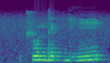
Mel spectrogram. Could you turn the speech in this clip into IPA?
t͡ʃ u n d e k ɡʱ i

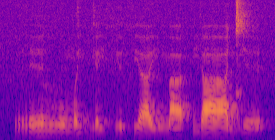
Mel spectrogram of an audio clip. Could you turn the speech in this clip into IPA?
r ɪː lː u m ə j bʲ a j fʲ ɔ fʲ aː j m a | j aː d͡ʑ ɪː

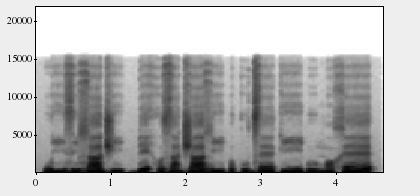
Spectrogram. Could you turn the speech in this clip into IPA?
w iː z i ɮ a d͡ʒ i | ɡ͡b e h ʊ z a d͡ʒ a ɮ iː ʔ ʊ k u d͡z ɛː k iː ʔ uː ŋ ɔ x ɛː

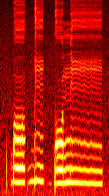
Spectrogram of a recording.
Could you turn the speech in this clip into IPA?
ɓ ɤː ɡ͡b i ɡ͡b o n iː

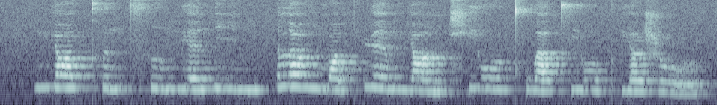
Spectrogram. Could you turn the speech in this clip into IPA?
m j ɑ˦ ʊ̯ kʰ ə˨˦ n t͡sʰ ɹ̩˨˦ n̪ j ɛ˨˦ n i˥˨ n | l ɑ˥˨ ŋ m ɑ˩ ʊ̯ pʰ ɥ ɛ˥˨ m j ɑ̰˨˩ ŋ t͡ɕʰ j o˥˨ ʊ̯ t̪ʰ w ä˨˦ t̪ʰ j o˥˨ ʊ̯ pʰ j ä˦ ʂ o̰˨˩ ʊ̯

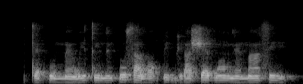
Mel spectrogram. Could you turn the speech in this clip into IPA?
t ɛ˨ k͡p u˨ m ɛ̃˨ w i˨˦ t ĩ˧ ɡ ɛ̃˧ k͡p u˦ s a˦˨ w ɔ˨˦ k͡p i˦˨ b i˨ ɾ a˨˦ ʃ ɛ˦ b ɔ̃˦ ɡ ɛ̃˧ m ã˦ s i˦˨

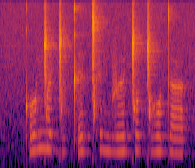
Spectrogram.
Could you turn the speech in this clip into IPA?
kʼ ʊ ŋ͡ǀ ø ɡ͡ǀ ʏ kʼ ɪ ǀʰ ɪ ŋ v ø ǀ ʊ ɡ͡ǀ o t œ

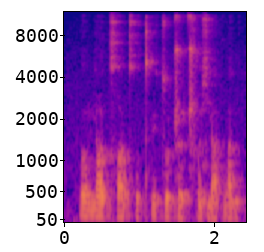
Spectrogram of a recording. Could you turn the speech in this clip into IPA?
ɤ˥˨ m j ɑ˥˨ ʊ̯ kʰ ɑ˨˦ ʊ̯ kʰ u˨˦ t̪ʰ y˨˦ t͡s u˦ ʈ͡ʂ ɻ̩˨˦ ʈ͡ʂʰ ɤ˥˨ ɕ j ä˨˦ k w a˥˨ n

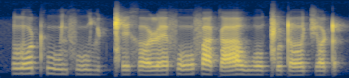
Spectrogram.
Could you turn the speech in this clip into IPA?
l o ʈʰ uː lʲ f uː ʎ ɯ ʈ ǁ e x ʌː ɭ ɛ f oː f aː k aː w o ǁ u ʈ ʌː t͡ʃ ʌː ʈ

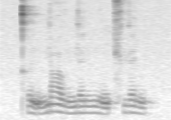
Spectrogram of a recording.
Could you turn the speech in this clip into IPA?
kʰ ə̰˨˩ n n̪ j ɑ˥˩ ʊ̯ n̪ j ɛ˥ n n̪ ʊ̰˨˩ ŋ t͡ɕʰ ɥ ɛ˥˩ n

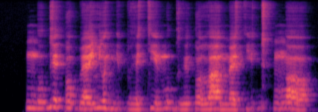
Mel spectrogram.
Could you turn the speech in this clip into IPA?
ŋ o ɡ ɛ ɠ ɔ b æ ʎ ɔ nʲ ɒ bʱ ɛ tʲ ɛ m o ɡʱ ø ɠ o lˠ a m æ tʲ ø d | ŋ ɒ

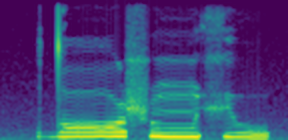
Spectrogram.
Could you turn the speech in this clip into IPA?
d ɔː ʂ ũː xʲ u

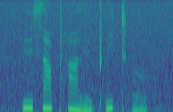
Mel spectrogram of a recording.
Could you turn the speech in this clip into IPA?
y˥ θ ɑ˥ pʰ ɑ˨˩ ð y˨˩ pʼ i˥ tʰ o˨˩

